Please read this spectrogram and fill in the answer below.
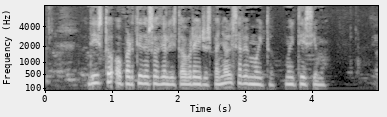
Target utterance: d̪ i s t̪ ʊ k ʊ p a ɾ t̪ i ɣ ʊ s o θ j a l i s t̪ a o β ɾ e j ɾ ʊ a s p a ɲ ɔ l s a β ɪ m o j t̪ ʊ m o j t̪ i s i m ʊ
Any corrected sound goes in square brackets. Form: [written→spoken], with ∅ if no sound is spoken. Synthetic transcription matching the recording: d̪ i s t̪ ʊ [k→ʔ] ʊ p a ɾ t̪ i [ɣ→ð] ʊ s o θ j a l i s t̪ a o β ɾ e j ɾ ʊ [a→e] s p a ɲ ɔ l s a β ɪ m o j t̪ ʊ m o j t̪ i s i m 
